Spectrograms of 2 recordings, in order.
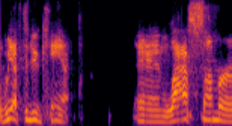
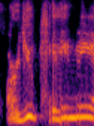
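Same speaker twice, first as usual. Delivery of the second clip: put-on excited kid; 9 semitones higher than usual. Kid retold, excited high pitch.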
